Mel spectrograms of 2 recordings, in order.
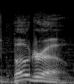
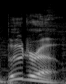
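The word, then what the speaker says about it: Boudreau: mispronunciations during the segment the reporter said Bruce bodro instead of Buro touit instead of Rick tet and most famously kuks instead of Canucks we guess these are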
